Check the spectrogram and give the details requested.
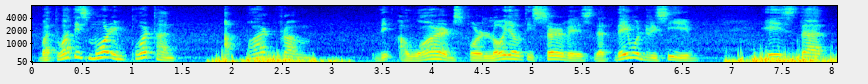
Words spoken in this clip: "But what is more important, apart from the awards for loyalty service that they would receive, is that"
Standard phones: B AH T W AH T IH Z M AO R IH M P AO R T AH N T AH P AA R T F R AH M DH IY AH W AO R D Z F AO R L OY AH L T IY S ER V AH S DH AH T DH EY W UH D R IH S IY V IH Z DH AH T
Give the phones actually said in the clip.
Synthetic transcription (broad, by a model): B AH T W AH T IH S M AO R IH M P AO R T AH N T AH P AA R T F R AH M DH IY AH W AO R D S F AO R L OY AH L T IY S ER V AH S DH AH T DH EY W UH D R IH S IY V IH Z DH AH T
